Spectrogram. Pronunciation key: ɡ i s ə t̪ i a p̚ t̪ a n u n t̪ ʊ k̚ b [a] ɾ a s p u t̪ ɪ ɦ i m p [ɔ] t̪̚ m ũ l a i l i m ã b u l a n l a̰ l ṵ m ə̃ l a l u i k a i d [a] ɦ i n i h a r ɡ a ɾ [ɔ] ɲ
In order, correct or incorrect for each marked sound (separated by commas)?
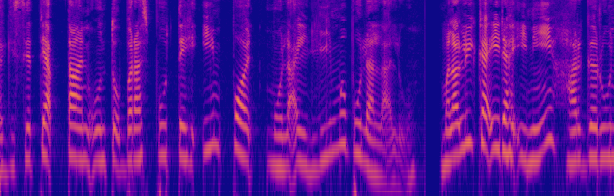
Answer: incorrect, correct, correct, incorrect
